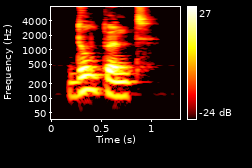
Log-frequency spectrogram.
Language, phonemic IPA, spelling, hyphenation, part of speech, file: Dutch, /ˈdulˌpʏnt/, doelpunt, doel‧punt, noun, Nl-doelpunt.ogg
- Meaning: goal (scoring in sport)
